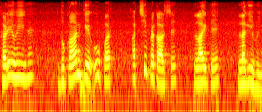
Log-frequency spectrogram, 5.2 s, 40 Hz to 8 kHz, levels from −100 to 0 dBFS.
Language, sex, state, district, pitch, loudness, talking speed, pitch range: Hindi, male, Madhya Pradesh, Katni, 175 Hz, -19 LUFS, 135 wpm, 160-195 Hz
